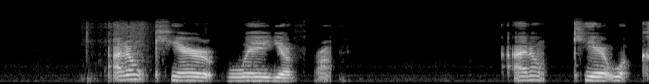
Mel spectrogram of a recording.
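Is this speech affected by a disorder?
Yes: cerebral palsy.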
